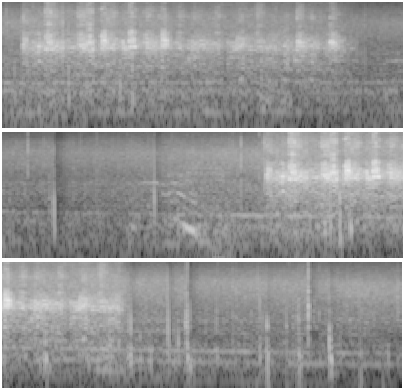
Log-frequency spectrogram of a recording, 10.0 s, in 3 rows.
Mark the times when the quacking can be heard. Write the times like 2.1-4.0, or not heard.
0.1-3.0, 5.5-7.8.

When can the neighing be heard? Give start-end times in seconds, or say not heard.
4.5-5.3.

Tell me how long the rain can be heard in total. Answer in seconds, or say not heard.
10 s.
